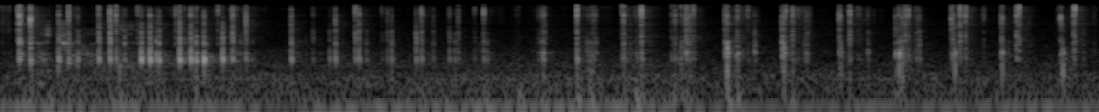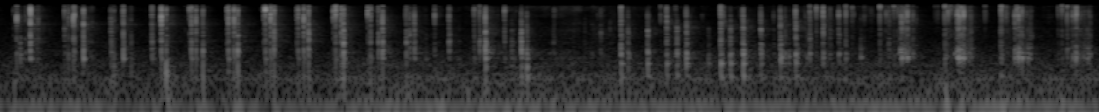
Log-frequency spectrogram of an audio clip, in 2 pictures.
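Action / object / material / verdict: tap / plastic bottle partly filled with liquid / plastic / none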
